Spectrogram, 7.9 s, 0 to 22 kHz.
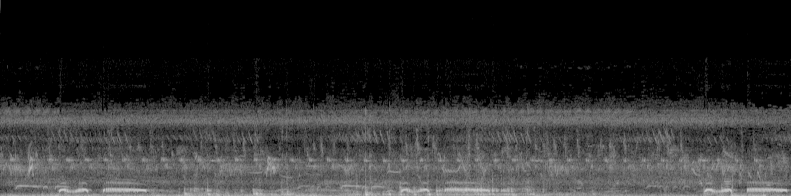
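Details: At spot 14 of a dove-luring session with a caged decoy, a spotted dove gives strong clipped-then-drawn-out coos, with fainter coos from another bird and rustling and rumbling in the background.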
